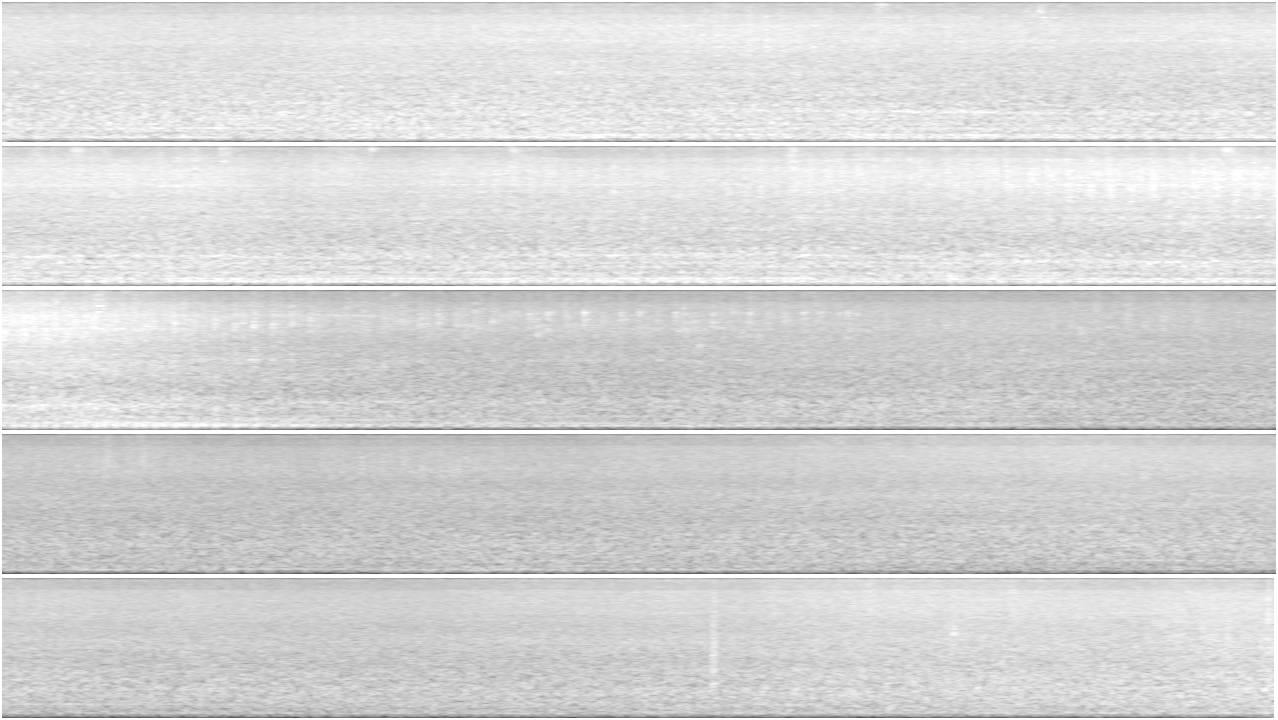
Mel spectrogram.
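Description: Motorcade vehicles passing slowly at close range, their engines running loud and low for about the first fourteen seconds. The sound then drops suddenly to a quieter, steady rushing noise as dark SUVs roll by.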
